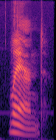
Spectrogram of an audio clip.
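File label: "land", US English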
